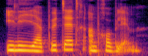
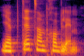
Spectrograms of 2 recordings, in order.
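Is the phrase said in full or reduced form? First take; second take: full; reduced. First: Every sound is fully pronounced. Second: Il y a and peut-être are shortened. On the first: "Voici une phrase exemple" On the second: "Naturellement, je dirais"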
